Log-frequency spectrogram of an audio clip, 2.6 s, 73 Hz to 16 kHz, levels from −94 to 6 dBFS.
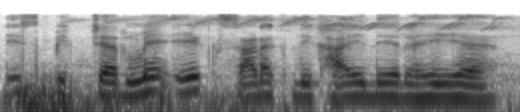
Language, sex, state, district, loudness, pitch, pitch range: Hindi, male, Uttar Pradesh, Lucknow, -14 LUFS, 145 Hz, 140-155 Hz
